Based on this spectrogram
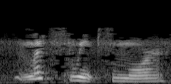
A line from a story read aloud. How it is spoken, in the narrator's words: said Madge wearily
